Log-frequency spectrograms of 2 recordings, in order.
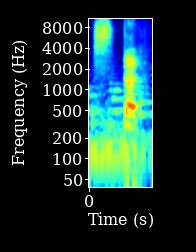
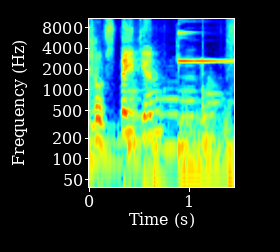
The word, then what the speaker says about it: Staton: Como Station, pero sin la I, cambia completamente la pronunciación. Escrita por Paul Levitz, dibujada por Joe Station.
